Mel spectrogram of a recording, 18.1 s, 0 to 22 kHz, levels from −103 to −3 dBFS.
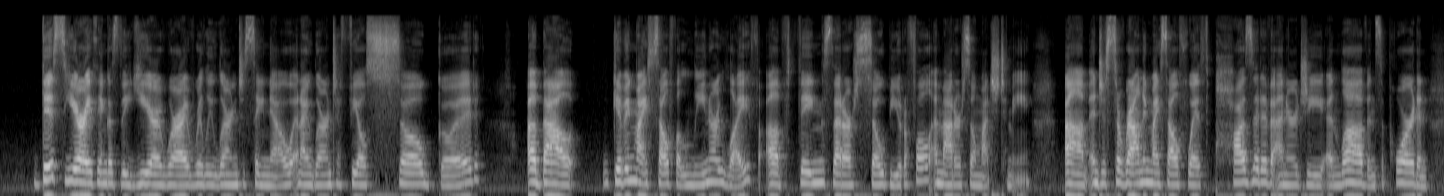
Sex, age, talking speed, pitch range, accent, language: female, 20-39, 175 wpm, 175-215 Hz, American, English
